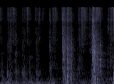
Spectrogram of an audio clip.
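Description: Faint taps and light rustles of tarot cards being handled and laid down, a few soft clicks over quiet room tone, the clearest about a second in and near the end.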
